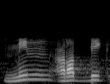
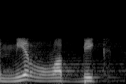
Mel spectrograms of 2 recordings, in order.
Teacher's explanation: میم کو را سے ڈائریکٹ ملائیں گے اور نون اس میں داخل ہو گیا، نون اس میں داخل ہو گیا.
